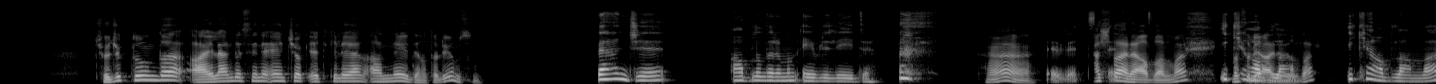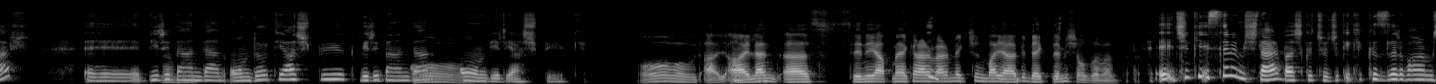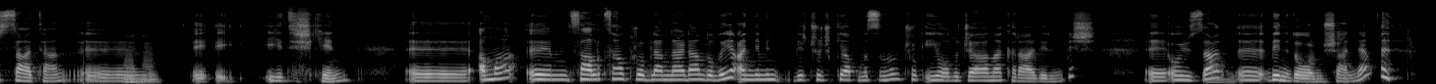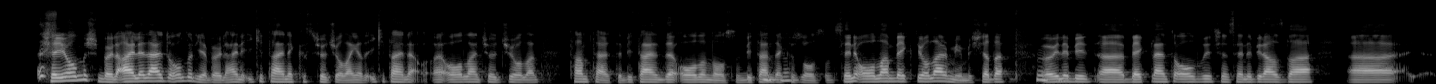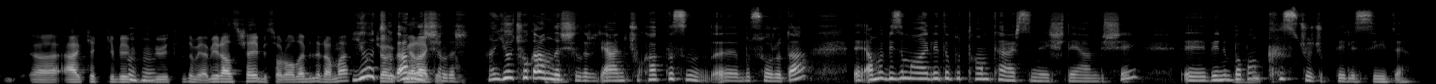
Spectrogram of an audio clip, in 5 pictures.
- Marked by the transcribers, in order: chuckle; other noise; other background noise; chuckle; unintelligible speech
- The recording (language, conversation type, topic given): Turkish, podcast, Çocukluğunuzda aileniz içinde sizi en çok etkileyen an hangisiydi?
